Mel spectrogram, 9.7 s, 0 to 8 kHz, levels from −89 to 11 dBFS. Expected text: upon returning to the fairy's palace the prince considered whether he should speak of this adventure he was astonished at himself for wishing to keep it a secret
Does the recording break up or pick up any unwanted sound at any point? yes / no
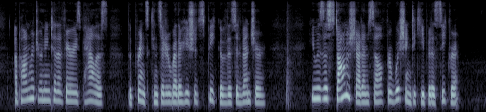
yes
